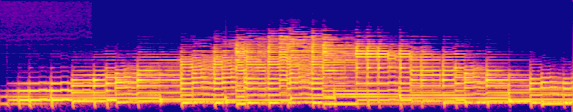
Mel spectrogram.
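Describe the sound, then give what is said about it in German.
A hip-hop song intro beat with layered, heavily processed synth tones over a steady low pulse, loud and continuous throughout, with no vocals yet. “Und das erste Lied ist von meinem Cousin … und dem … geschrieben worden.”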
